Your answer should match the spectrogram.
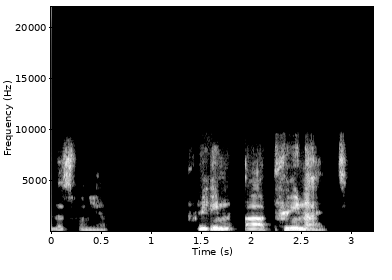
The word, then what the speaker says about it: Prehnite: Pre-night. And that's spelled Prehnite. Pre-night.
